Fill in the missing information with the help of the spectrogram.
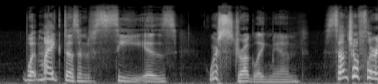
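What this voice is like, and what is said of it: Usual voice. Nothing is said of it.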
